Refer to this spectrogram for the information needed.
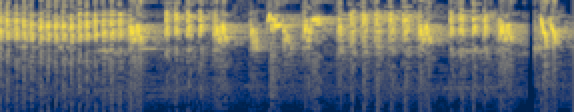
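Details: Songbird training recording for Indonesian contest birds, with dense, harsh shrieks and sharp bursts. A rapid, buzzy, high-pitched trill pulses about five times per second, then breaks into scratchy chattering phrases and shrill whistled notes without pause.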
